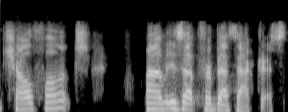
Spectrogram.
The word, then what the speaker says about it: Chalfant: And the actress who is in it, Kathleen I think it's Chalfant is how you say her name, Chalfant, is up for Best Actress.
